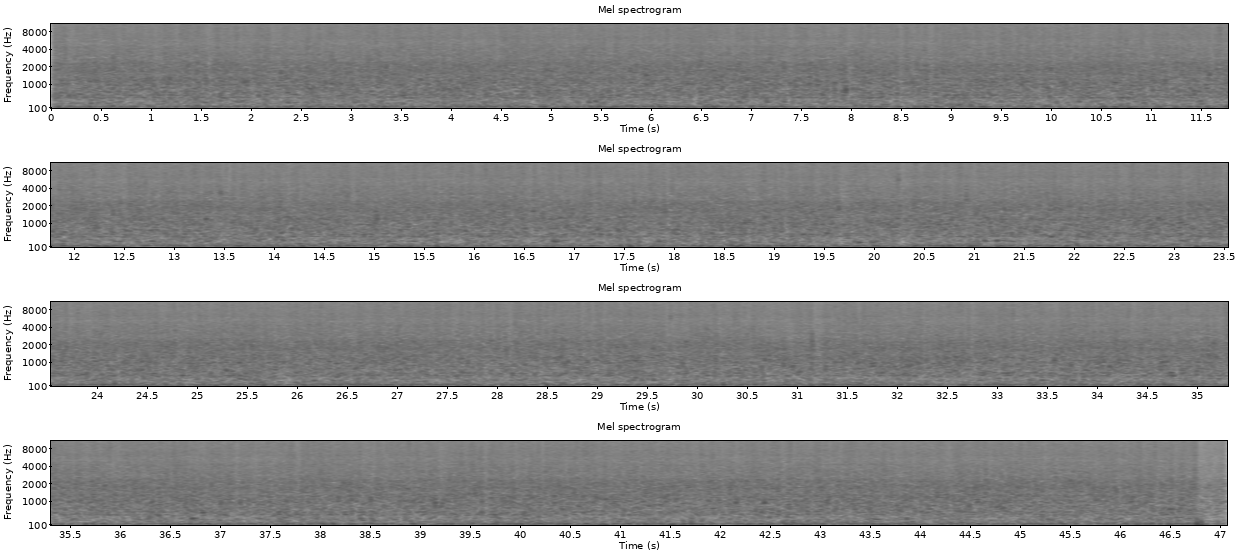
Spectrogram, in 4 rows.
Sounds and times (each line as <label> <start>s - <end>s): brook 0.0s - 47.0s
